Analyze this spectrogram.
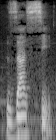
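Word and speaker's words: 雑誌: Zashi. Huruf sa, tapi dia ada teng-teng menjadi za. Ada su kecil, berarti dia zashi. Cara bacanya zashi.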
